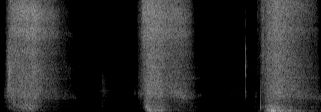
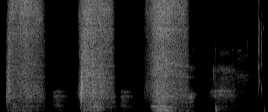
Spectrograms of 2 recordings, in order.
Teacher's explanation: Teeth on lip, and you blow it out. I always say, like a rabbit.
